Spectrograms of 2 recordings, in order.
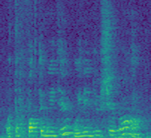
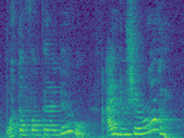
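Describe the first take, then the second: First: Higher, outraged disbelief; indignant protest. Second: Furious protest. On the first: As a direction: protest your innocence, offended. Arguing with worker about leaving. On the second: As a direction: yell your innocence at the worker. Escalating argument, repeat louder. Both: Retold or imitated.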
